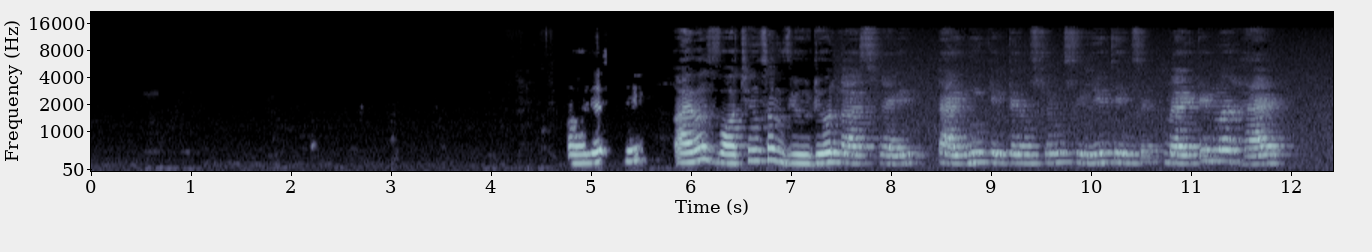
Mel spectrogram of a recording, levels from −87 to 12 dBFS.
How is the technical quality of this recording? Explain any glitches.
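The recording has one glitch, a change of pickup partway through. From 7.44 s to the end, the close microphone likely drops out, causing a switch to a distant microphone: speech turns abruptly roomy, hollow and thinner, about 5 dB quieter, with room noise roughly 25 dB below it.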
